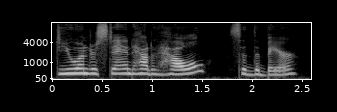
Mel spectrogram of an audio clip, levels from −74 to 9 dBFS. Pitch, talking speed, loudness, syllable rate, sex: 245 Hz, 210 wpm, -18 LUFS, 4.9 syllables/s, female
